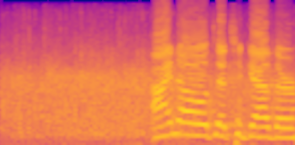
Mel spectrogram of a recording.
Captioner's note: applause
